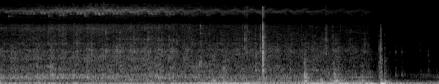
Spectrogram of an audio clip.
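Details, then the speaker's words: 2009 VW Tiguan 2.0 TDI diesel at idle: uneven lumpy beat with irregular knocks, like running on three cylinders, smelly exhaust and blue-white smoke; drives fine above 1,500 rpm; misfire cause not yet confirmed. "let's say he looks like he's running in three cylinders it quite stinks from the exhaust as well"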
